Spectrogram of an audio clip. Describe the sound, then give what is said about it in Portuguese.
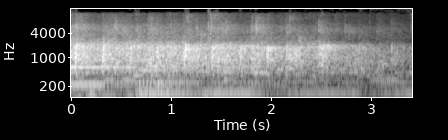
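An audience applauds steadily, a dense wash of clapping that holds fairly loud for the whole stretch before easing slightly toward the end, with faint murmuring underneath. “Você pode aplaudir o Senhor, querido?”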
